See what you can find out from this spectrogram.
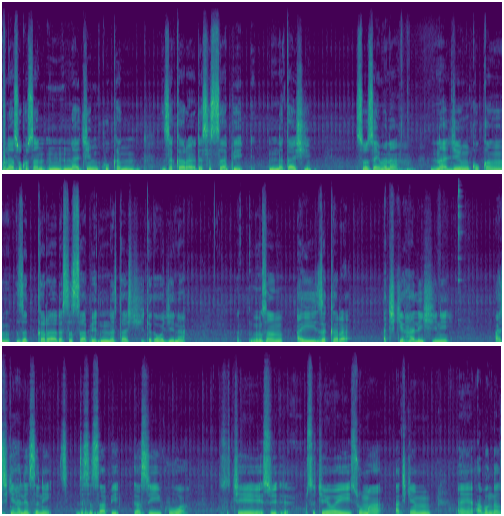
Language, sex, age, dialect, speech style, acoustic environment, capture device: Hausa, male, 25-34, Nigeria - Ibadan, tired; nervous, people talking; construction; appliances, mobile / Linux / Chrome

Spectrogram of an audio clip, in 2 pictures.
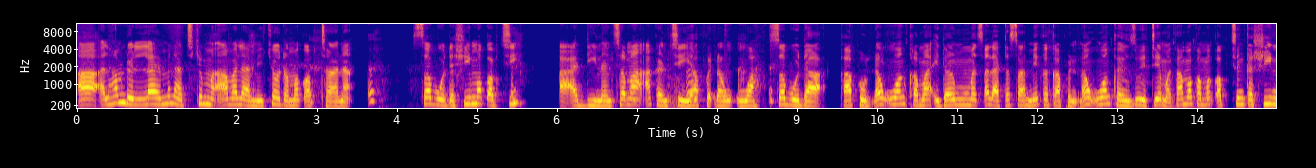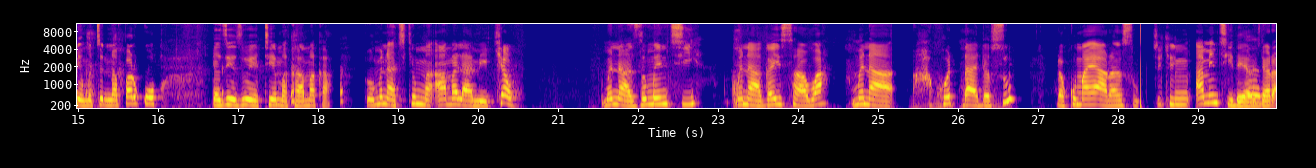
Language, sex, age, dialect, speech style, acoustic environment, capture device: Hausa, female, 25-34, Nigeria - Kano, happy, traffic, mobile / Linux / Chrome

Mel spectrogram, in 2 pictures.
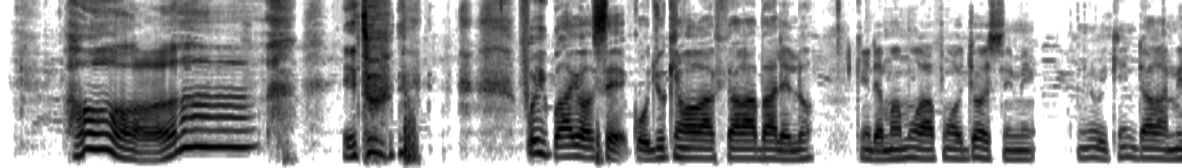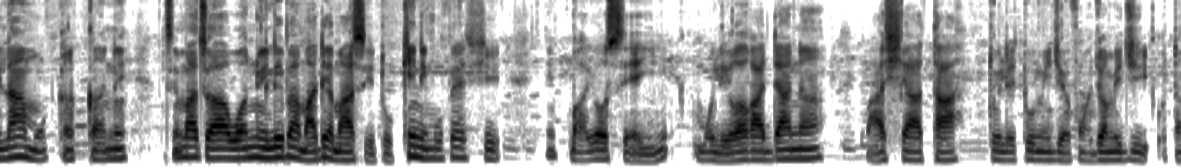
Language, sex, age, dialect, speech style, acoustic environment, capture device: Yoruba, male, 25-34, Nigeria - Lagos Yoruba, focused, people talking, mobile / Linux / Chrome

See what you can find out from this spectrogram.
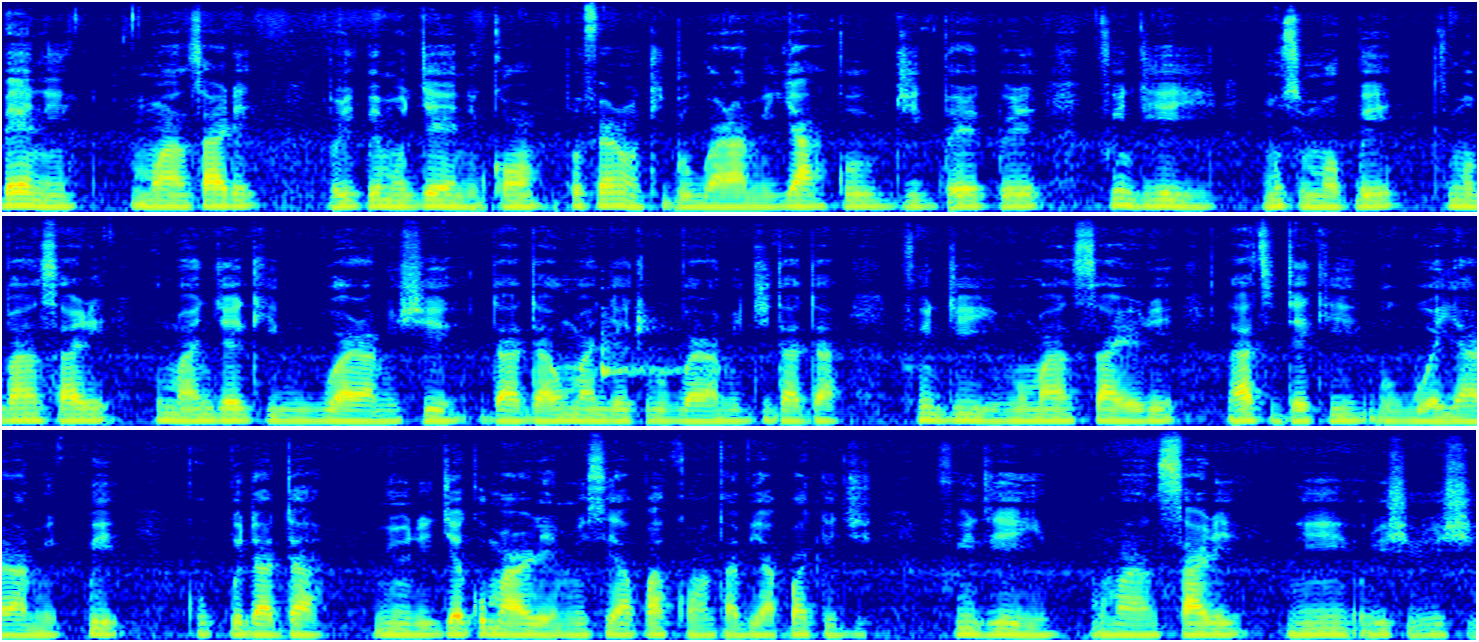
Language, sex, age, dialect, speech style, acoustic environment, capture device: Yoruba, male, 18-24, Nigeria - Nigerian Standard, happy; relaxed; excited, silence, desktop / Windows / Chrome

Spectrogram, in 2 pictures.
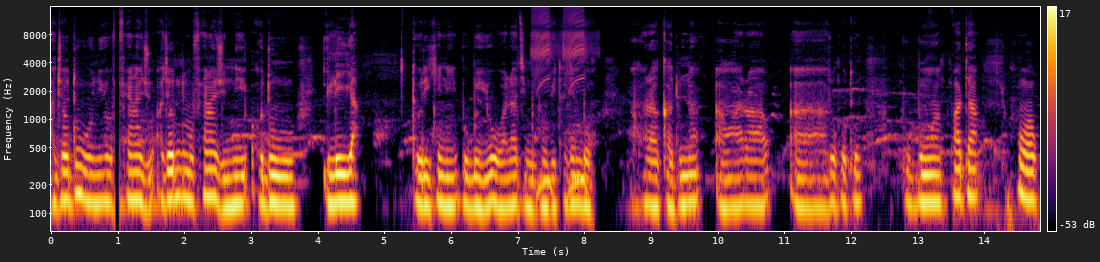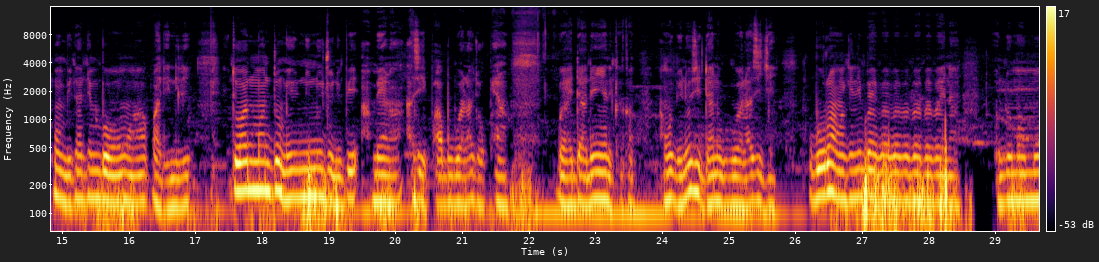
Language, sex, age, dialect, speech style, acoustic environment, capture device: Yoruba, male, 35-44, Nigeria - Lagos Yoruba, focused, nature, mobile / Linux / Chrome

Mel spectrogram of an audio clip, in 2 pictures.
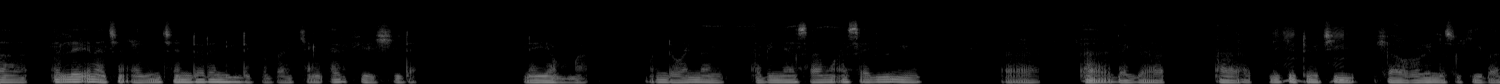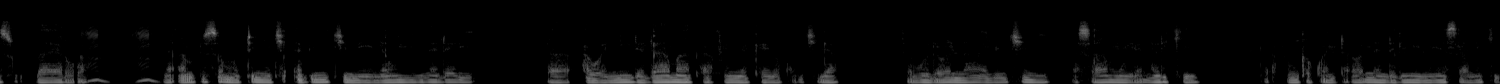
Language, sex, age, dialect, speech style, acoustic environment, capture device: Hausa, male, 35-44, Nigeria - Kano, relaxed, silence, mobile / Linux / Chrome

